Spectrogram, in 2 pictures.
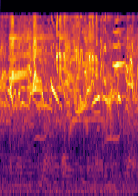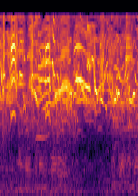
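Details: Several Oriental magpie-robins at a songbird contest area sing at once in a duel, a dense tangle of loud, varied whistles, trills and sweeping notes, with a low murmur of voices beneath.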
